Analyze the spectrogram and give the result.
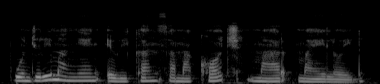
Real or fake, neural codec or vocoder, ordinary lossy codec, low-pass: fake; vocoder, 44.1 kHz, 128 mel bands every 256 samples, BigVGAN v2; none; none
